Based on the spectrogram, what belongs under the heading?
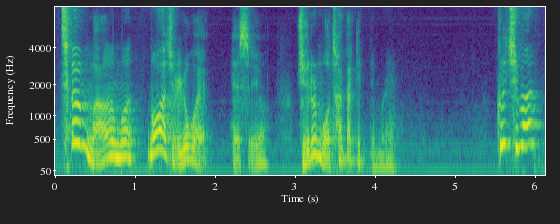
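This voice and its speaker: Woman pastor giving a sermon, gravelly husky voice, swings her pitch all over, keeps throwing out questions. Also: darkish tone. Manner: emphatic storytelling with rhetorical questions.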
